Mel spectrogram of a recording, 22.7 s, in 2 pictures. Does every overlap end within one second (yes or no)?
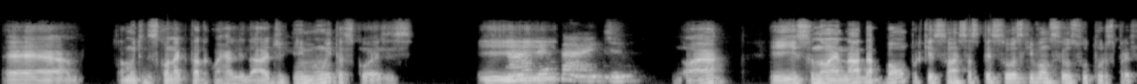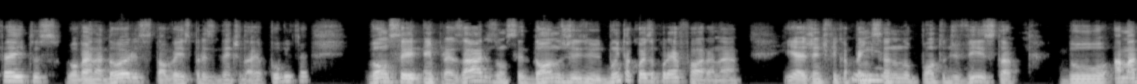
yes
